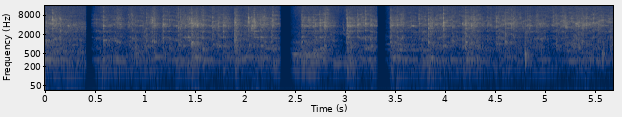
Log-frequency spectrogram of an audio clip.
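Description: A utensil stirring a beaten-egg mixture in a bowl, with quiet scraping and light clinking against the bowl, broken by a few brief pauses.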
